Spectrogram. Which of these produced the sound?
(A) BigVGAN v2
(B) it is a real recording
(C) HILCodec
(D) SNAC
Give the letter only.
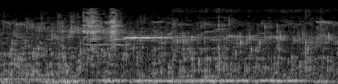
A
